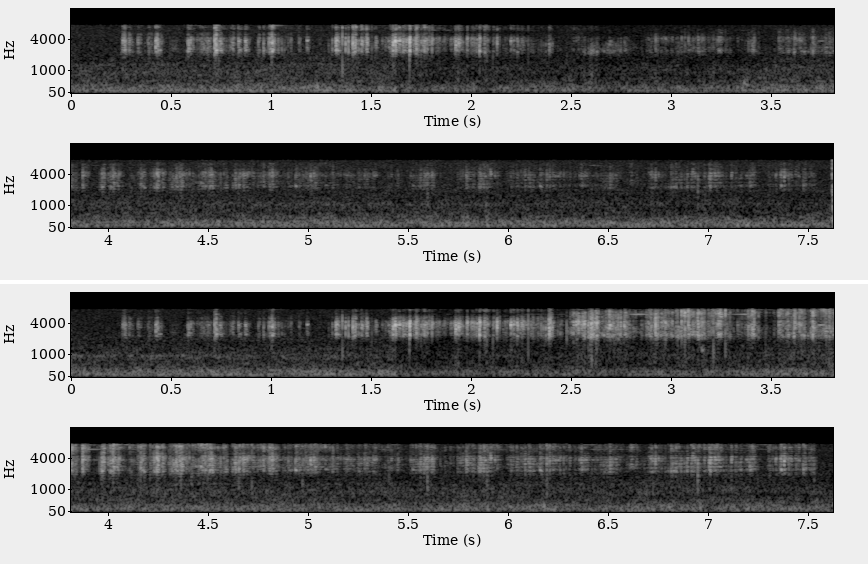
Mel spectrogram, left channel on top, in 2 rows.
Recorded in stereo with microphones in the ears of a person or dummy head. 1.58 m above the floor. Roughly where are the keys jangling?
Left.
